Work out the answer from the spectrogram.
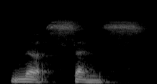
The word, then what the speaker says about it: reconnaissance: Re, reconnaissance.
